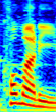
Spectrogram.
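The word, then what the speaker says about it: 小鞠: 而关于小菊姓氏的部分，小菊的日文发音 komari 与困扰 komaru 的发音相似，并且因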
